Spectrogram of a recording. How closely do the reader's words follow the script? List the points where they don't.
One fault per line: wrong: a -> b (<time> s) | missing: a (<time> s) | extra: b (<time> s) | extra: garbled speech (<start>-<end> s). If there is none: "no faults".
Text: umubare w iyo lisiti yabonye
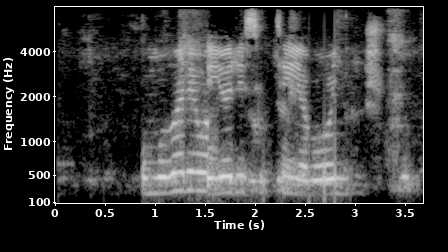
no faults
